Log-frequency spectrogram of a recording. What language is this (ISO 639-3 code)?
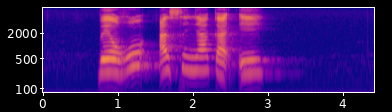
nso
